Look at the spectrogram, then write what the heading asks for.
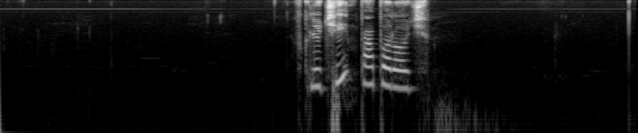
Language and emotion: Russian, neutral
